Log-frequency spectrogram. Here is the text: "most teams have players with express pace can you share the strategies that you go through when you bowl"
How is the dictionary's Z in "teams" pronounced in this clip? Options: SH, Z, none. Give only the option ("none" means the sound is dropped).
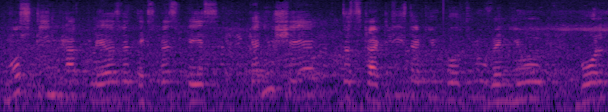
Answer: none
